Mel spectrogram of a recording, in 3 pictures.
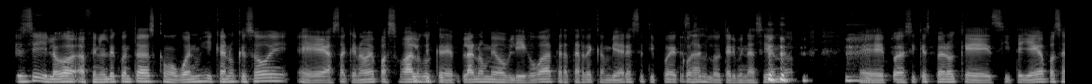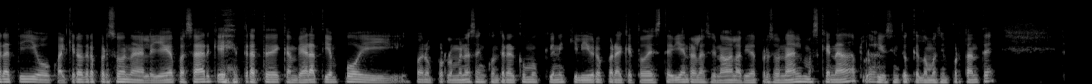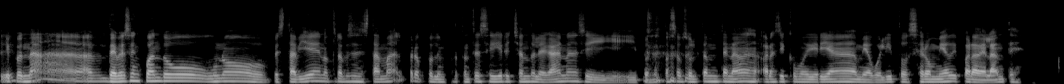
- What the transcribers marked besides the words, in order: laugh; laugh; laughing while speaking: "que"; laugh; other background noise
- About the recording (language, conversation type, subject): Spanish, podcast, ¿Cómo gestionas tu tiempo entre el trabajo, el estudio y tu vida personal?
